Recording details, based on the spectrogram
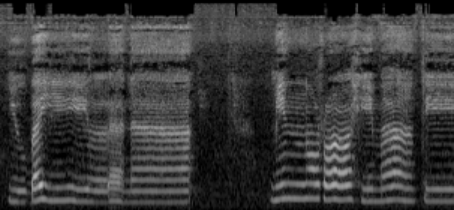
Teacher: maka membacanya harus diidghamkan tapi tidak memakai gunnah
